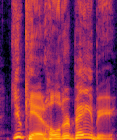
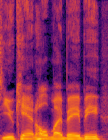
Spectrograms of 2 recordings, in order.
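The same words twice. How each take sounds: First: You said higher and hard; stress on You. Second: Said in the usual way. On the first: Shown as a demonstration. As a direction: hit You, then land the rest firmly. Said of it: "guess what?". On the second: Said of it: "when a mom says".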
